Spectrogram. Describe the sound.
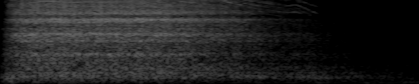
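A single deep breath drawn in during a guided relaxation exercise, a breathy hiss that starts strong and tapers away over about two seconds, heard alone.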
